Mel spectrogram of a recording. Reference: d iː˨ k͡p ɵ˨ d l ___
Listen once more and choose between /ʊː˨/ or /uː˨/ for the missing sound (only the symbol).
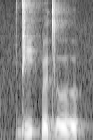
ʊː˨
